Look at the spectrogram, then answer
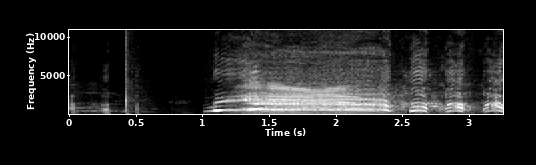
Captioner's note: shouting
